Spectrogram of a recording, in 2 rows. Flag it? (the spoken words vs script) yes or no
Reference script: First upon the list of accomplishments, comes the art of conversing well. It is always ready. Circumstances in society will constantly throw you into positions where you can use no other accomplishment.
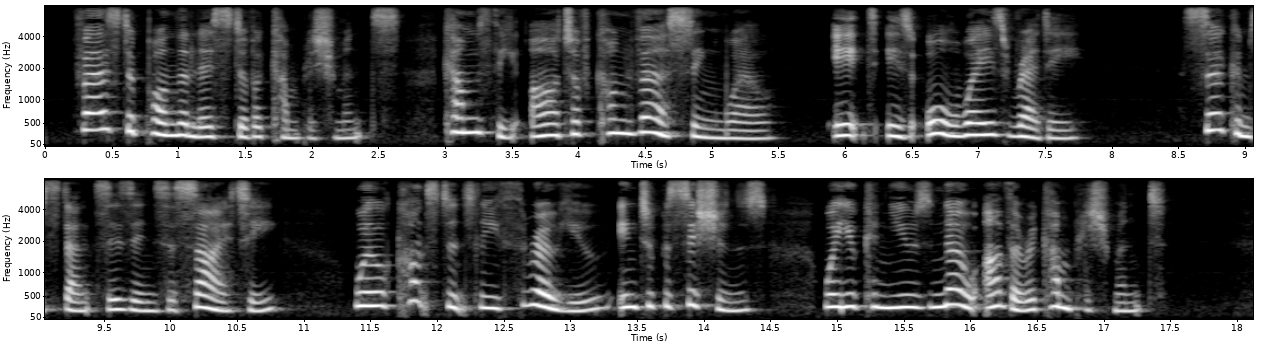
no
